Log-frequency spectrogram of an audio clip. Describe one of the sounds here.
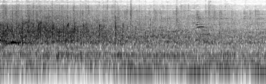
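Coin belts jingle and shimmer as dancers shake their hips.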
